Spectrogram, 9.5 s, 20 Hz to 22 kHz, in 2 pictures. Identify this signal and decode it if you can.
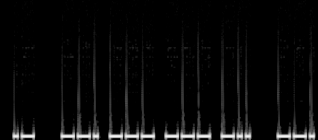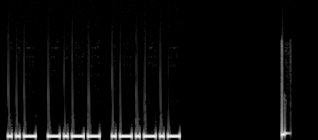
Morse code, heard as a keyed tone, about 20 wpm, 700 Hz. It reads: A GOOD GUY.
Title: Sentences with 3-Word Phrases - Spoken Beginning - 20wpm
